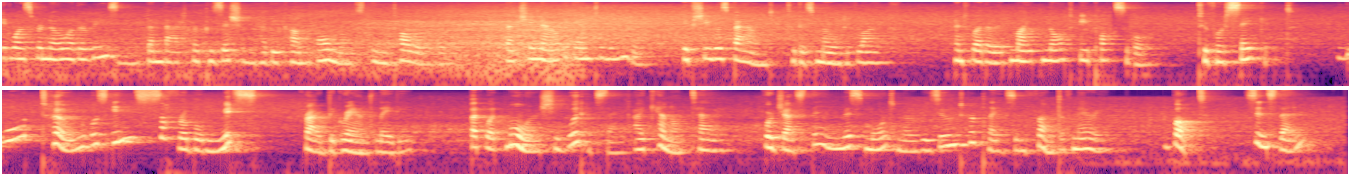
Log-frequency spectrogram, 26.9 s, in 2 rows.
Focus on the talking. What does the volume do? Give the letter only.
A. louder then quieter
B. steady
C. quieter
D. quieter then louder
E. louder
B.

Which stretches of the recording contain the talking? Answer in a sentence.
The talking can be heard from 0.0 to 17.6 s and from 18.2 to 26.8 s.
